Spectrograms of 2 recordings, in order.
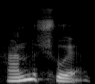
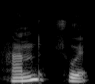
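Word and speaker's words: Handschuh: হ্যান্ড শুয়ে, হ্যান্ড শুয়ে, হ্যান্ড এখানে আমার স্ট্রেসটা চলে আসতেছে।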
